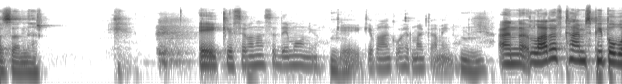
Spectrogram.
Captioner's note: speaking spanish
